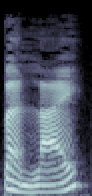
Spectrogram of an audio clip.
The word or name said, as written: ben3lai2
